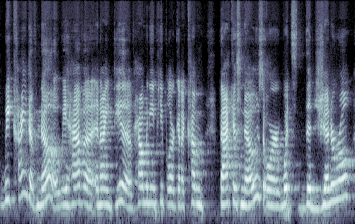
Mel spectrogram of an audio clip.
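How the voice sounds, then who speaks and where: A woman's voice: on the high side, moderate pace, few pauses, pushed and bright. A woman who runs a convention, talking casually in an interview and laughing easily. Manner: chatty, laughs often. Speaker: convention director.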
